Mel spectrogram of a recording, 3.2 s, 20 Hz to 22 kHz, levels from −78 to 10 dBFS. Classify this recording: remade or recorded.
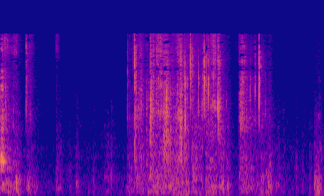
recorded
